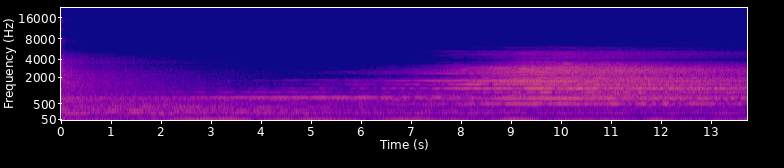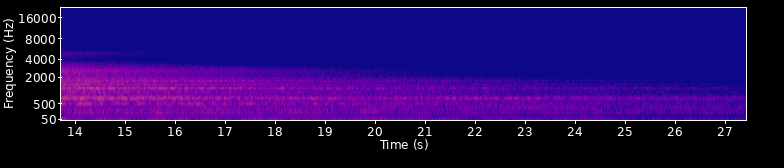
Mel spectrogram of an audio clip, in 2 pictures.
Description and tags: State of shock
A deep long stab with a really raw stinger sound after it. This stinger is one of the most infamous sounds heard in the last 25 years of TV, movie and drama. You can hear this sound, or parts of this sound in games like GoldenEye, artists like Depeche Mode and others has used the entire sound, or parts there of. This is an Omnisphere patch by me, and since I bought Omnisphere just recently I thought it would be a dumb idea not to use it. So all I want to say is: Have fun!
evil, mystic, stab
